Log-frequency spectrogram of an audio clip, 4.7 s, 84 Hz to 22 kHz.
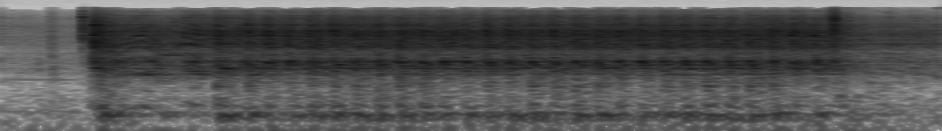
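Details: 1973 Chevy K5 Blazer with an LS swap and a newly installed Painless wiring harness and Dakota Digital gauges: the starter grinds steadily at about three turns a second for four seconds but never fires; something on the LS harness is suspected, not confirmed.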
